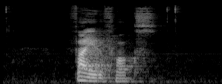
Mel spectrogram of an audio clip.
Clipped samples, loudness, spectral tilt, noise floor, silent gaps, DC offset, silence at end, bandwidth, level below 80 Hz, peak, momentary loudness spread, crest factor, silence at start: under 0.1%; -21 LUFS; -3 dB/octave; -60 dBFS; none; under 0.1%; 0.7 s; 17 kHz; -64 dBFS; -2 dBFS; 22 LU; 24 dB; 0.75 s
